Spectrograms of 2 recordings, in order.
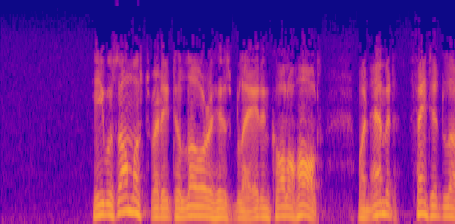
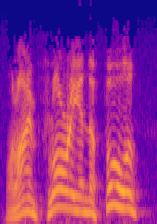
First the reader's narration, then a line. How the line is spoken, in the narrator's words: John would call out, and Rob would shout back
